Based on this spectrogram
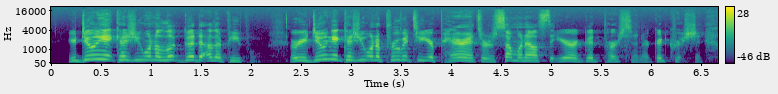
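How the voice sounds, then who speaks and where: A loud, very fast man with a high pitch, an animated tone, lively intonation and an American accent. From US small town. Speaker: pastor, church planter. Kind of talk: sermon. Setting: church.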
